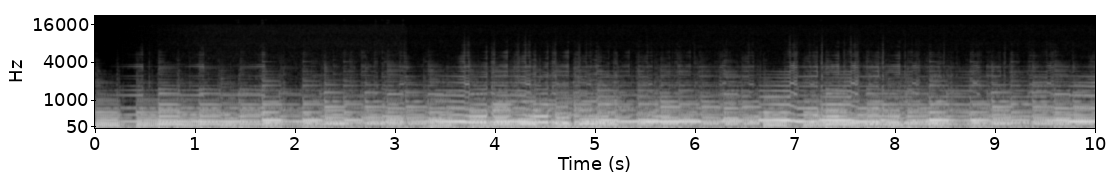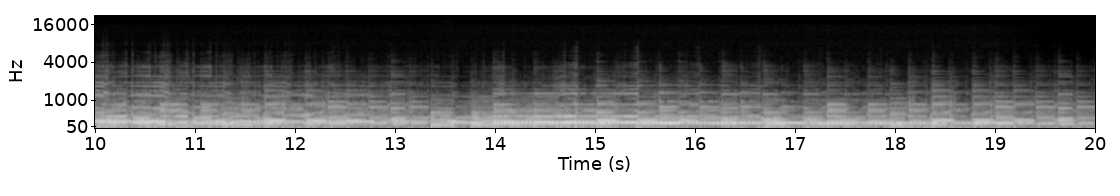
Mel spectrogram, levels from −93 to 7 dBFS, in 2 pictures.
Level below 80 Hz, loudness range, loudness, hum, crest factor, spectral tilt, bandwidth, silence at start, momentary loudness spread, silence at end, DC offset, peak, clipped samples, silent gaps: -30 dBFS; 3 LU; -16 LUFS; none; 14 dB; -11.5 dB/octave; 4.1 kHz; 0 s; 6 LU; 0 s; 0.1%; 0 dBFS; under 0.1%; none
